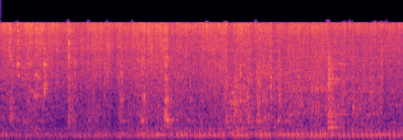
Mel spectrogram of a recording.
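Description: Chopped cabbage, carrot and capsicum sizzling in hot oil in a steel wok, with a steel ladle scraping and tapping the pan at irregular moments as the vegetables are stir-fried.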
